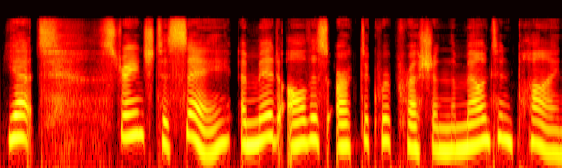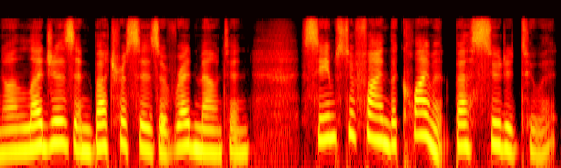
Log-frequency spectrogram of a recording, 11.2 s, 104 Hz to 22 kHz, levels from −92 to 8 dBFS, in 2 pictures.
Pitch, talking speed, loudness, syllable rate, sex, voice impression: 220 Hz, 150 wpm, -20 LUFS, 4.1 syllables/s, female, very gender-neutral, slightly young, slightly adult-like, slightly relaxed, slightly weak, bright, soft, slightly clear, slightly fluent, cute, slightly cool, very intellectual, very refreshing, sincere, very calm, very friendly, very reassuring, slightly unique, elegant, sweet, slightly lively, very kind, slightly modest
